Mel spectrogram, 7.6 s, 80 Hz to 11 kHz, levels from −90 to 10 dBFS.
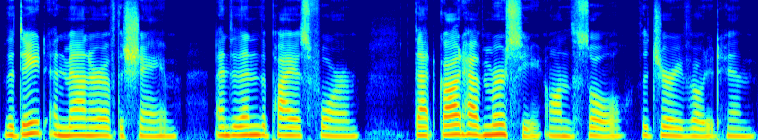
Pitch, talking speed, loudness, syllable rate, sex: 190 Hz, 180 wpm, -18 LUFS, 4.3 syllables/s, female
